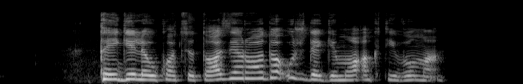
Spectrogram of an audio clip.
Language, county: Lithuanian, Alytus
